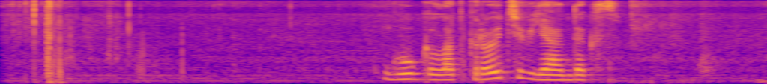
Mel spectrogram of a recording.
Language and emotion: Russian, neutral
